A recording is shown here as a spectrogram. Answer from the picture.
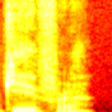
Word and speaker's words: Geimhreadh: And then we have Arroch, Saura, For, and Givra.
